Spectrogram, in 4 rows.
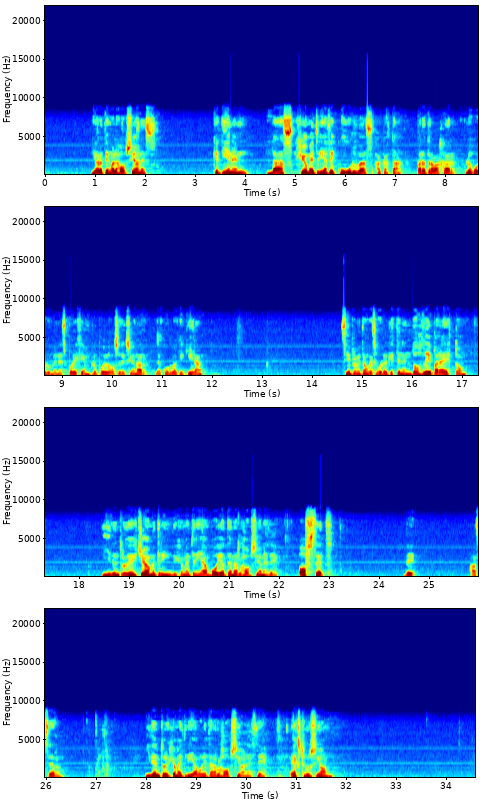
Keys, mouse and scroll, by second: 0.2-0.6 scroll up 5, 0.6-1.6 middle drag, 1.6 scroll up 3, 1.9-4.4 shift+middle drag, 4.4 click, 7.4 scroll up 1, 7.4-8.3 middle drag, 8.3 click, 8.8-10.9 middle drag, 10.9 click, 11.3 click, 11.5 click, 17.3-18.5 scroll down 5, 18.5-18.8 drag, 18.8-19.6 scroll down 3, 19.6-22.1 scroll down 2, 22.1-25.1 drag, 27.2 ctrl+z, 30.7-33.7 drag.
